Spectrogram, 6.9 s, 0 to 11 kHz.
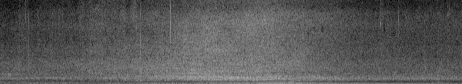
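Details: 1968 Dodge Sweptline pickup after replacing a broken vacuum cap on the front of the carburetor and refitting a loose spark plug wire, which had revved up too fast: steady even low rumble, swells slightly and settles, no misses. Normal idle.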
